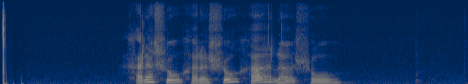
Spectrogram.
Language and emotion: Russian, positive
